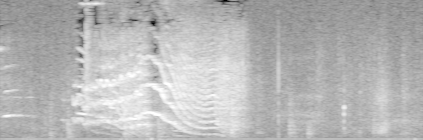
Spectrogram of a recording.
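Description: A drawn-out squeak, rising and then falling in pitch for about a second and a half, over a steady low hum.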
